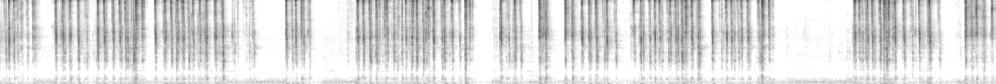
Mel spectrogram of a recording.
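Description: Steady fingertip typing on a retro typewriter-style mechanical keyboard with round plastic keycaps. Bursts of bright, sharp key clicks come in rapid runs, broken by short pauses. A faint low hum sits underneath.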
